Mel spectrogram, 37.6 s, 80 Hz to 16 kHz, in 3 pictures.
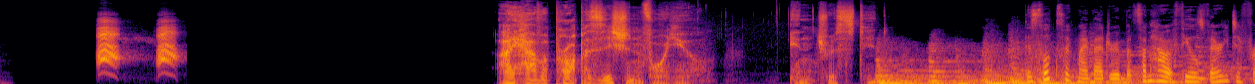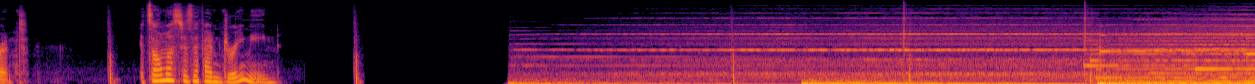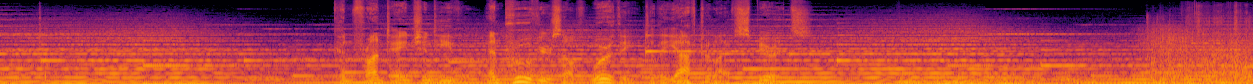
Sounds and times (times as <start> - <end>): Speech: 5.0 - 7.1, 7.9 - 8.9, 14.0 - 15.4, 28.4 - 33.2
Music: 8.6 - 12.9, 17.6 - 37.6.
